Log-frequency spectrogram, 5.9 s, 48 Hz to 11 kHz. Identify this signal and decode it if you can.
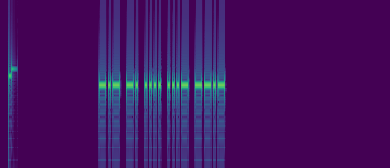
Morse code, heard as a keyed tone, about 36 wpm, 690 Hz. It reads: KNHVQ
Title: Code Groups - 5 Letters - 35wpm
